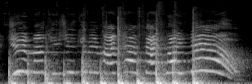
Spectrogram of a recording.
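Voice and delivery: high, full-volume yell; furious shout. Acted. Peddler stomping both feet at monkeys, furious shouting. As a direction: explode at them, demanding obedience. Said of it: "the peddler was really angry".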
